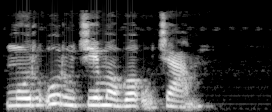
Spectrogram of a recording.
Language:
Luo (Kenya and Tanzania)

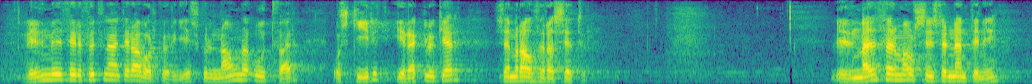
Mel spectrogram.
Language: Icelandic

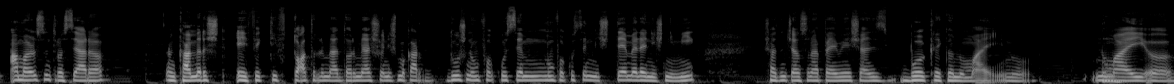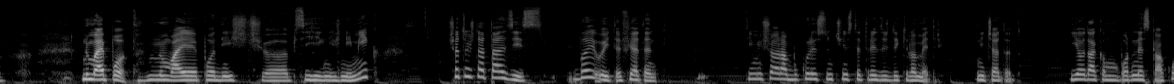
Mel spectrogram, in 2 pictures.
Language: Romanian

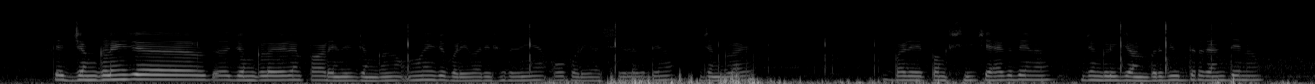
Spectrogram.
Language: Dogri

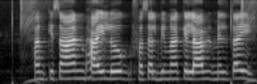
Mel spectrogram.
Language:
Magahi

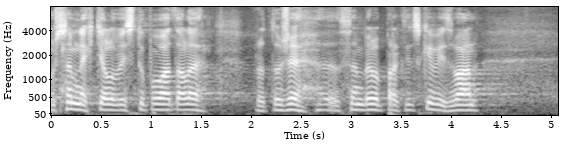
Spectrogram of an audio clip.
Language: Czech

